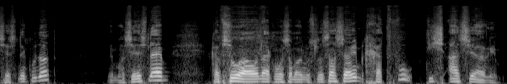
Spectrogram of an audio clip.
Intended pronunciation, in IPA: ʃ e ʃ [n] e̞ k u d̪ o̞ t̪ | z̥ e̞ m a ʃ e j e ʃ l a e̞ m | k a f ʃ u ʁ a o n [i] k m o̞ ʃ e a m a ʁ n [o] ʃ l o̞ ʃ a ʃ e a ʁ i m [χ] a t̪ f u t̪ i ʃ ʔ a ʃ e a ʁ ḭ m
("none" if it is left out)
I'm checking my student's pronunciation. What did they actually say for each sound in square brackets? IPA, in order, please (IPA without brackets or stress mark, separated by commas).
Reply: n, a, u, χ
